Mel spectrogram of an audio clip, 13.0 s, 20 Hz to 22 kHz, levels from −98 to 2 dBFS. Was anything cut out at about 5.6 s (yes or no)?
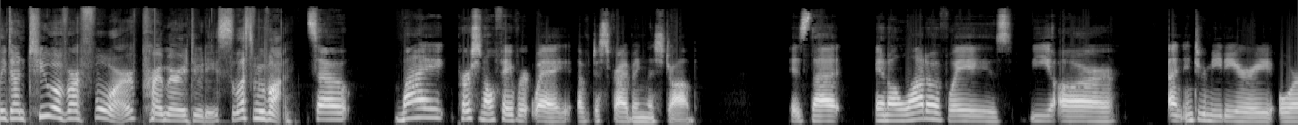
no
